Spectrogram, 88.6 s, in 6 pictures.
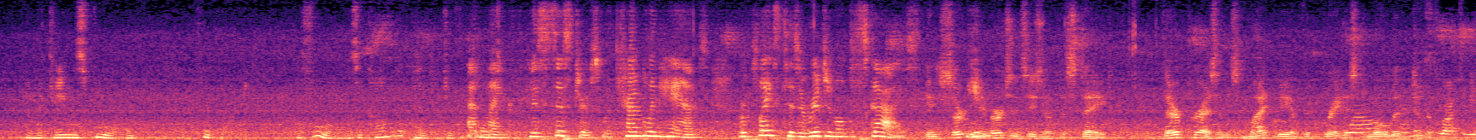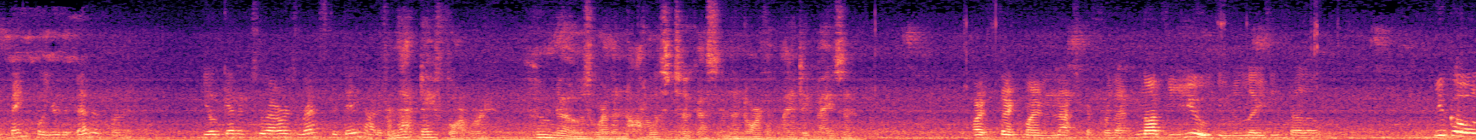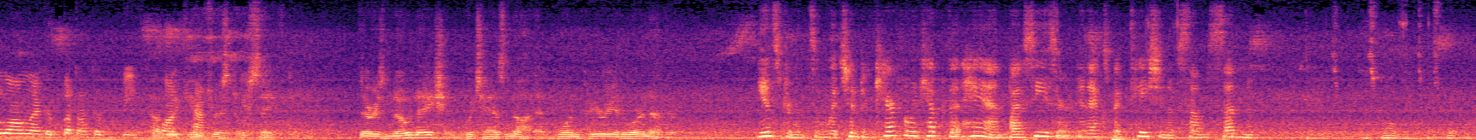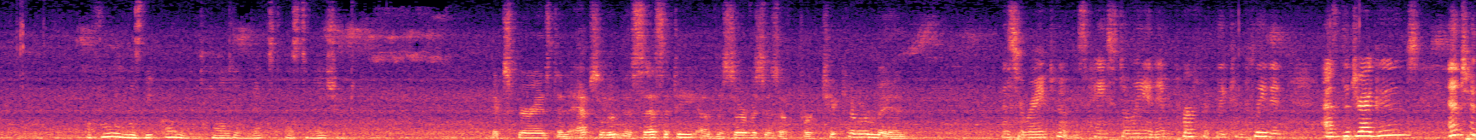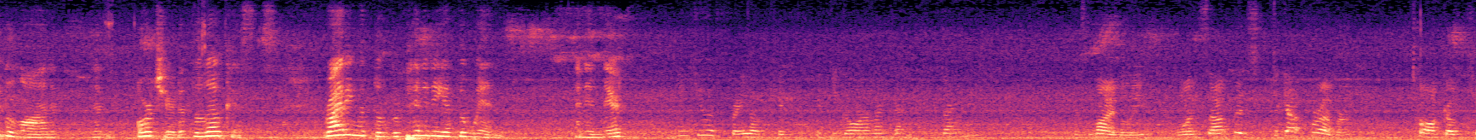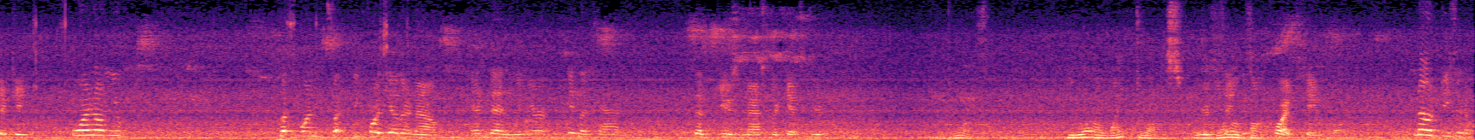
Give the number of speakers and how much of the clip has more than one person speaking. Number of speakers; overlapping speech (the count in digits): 5, about 6%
